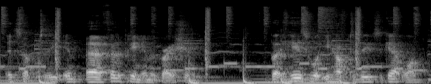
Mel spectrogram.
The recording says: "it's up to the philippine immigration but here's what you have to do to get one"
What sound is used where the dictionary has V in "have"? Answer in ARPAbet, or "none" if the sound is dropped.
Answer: F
